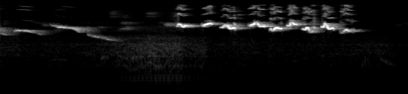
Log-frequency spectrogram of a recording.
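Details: A kept blue-black grosbeak in brown (pardo) plumage. A few drawn-out, descending whistles come first. After a pause it gives a fast, lively phrase of about ten sweet, warbled notes that sweep up and down, ending abruptly.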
